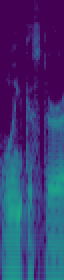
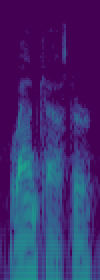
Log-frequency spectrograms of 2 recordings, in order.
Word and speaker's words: Lancaster: you're out there Lancaster well there's some people called link aster and I go well it's spelled with a z' so I don't know why you're calling it link aster but it's Lancaster if you look at it so you got three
